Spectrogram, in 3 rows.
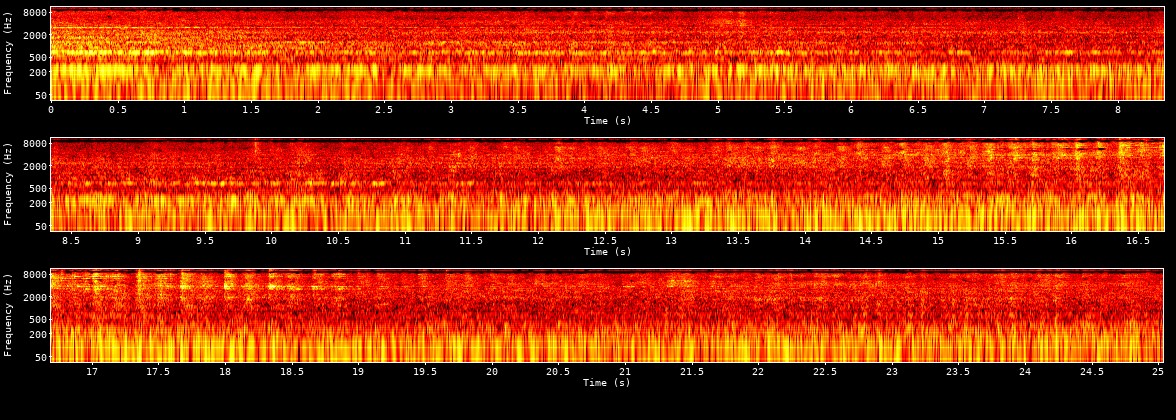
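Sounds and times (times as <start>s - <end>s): locomotive engine rumble: 0.0s - 25.0s
freight car wheels clicking on rails: 9.1s - 25.0s.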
